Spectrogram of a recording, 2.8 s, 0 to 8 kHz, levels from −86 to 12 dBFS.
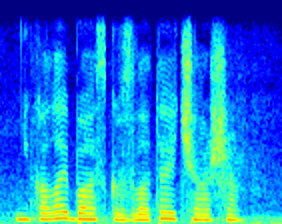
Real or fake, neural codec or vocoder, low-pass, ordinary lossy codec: real; none; 7.2 kHz; none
